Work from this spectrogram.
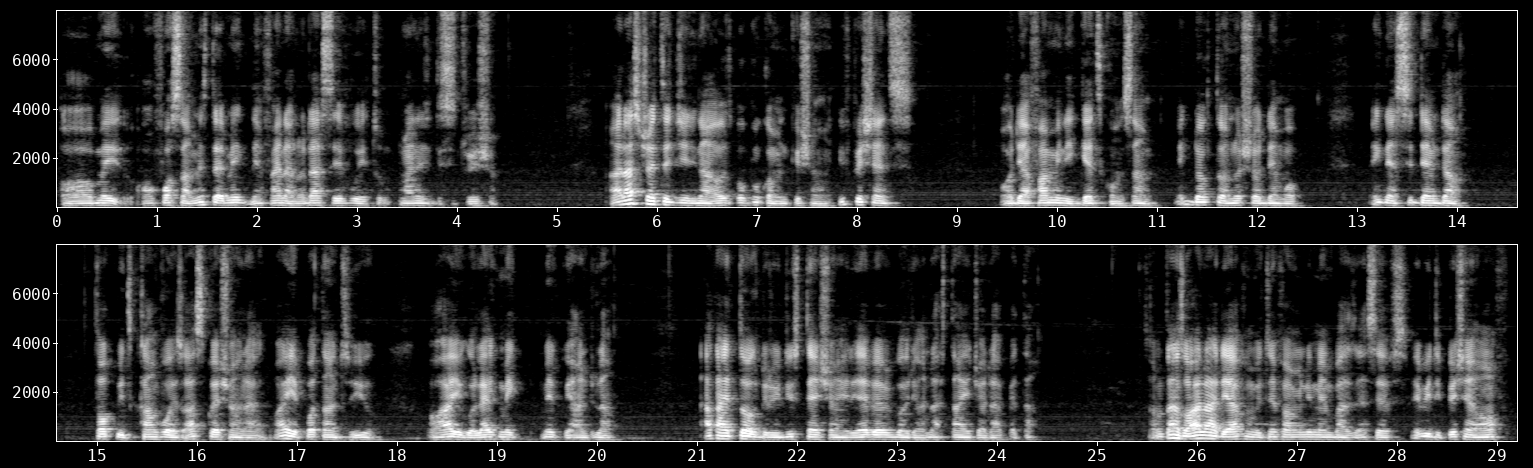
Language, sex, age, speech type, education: Nigerian Pidgin, male, 15-29, spontaneous, tertiary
